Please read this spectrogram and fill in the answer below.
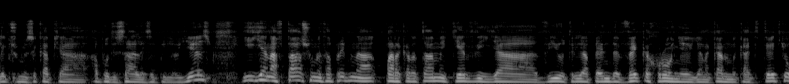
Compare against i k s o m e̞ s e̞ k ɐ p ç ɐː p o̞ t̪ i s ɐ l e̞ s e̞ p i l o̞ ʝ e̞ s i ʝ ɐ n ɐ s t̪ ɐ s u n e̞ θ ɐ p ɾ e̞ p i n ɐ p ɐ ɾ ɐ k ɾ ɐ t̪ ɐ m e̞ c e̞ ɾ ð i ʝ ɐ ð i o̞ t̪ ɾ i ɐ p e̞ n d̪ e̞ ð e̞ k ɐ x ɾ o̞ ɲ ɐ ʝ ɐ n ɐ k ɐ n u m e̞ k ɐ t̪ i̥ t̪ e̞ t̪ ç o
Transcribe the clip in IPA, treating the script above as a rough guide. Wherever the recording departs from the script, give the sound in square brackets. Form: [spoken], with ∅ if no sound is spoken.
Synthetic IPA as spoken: i k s [u] m e̞ s e̞ k ɐ p ç ɐː p o̞ t̪ i s ɐ l e̞ s e̞ p i l o̞ ʝ e̞ s i ʝ ɐ n ɐ [f] t̪ ɐ s u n e̞ θ ɐ p ɾ e̞ p i n ɐ p ɐ ɾ ɐ k ɾ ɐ t̪ ɐ m e̞ c e̞ ɾ ð i ʝ ɐ ð i o̞ t̪ ɾ i ɐ p e̞ n d̪ e̞ ð e̞ k ɐ x ɾ o̞ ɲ ɐ ʝ ɐ n ɐ k ɐ n u m e̞ k ɐ t̪ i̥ t̪ e̞ t̪ ç o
